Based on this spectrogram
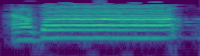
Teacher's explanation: الهمزة مرققة انما الضاد مفخمة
